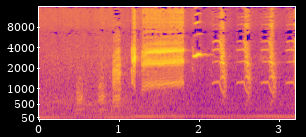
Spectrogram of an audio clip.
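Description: Javan myna giving a varied, harsh song: a broad buzzy rasp, a sharp whistle, then a run of quick downslurred chirps about three per second.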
